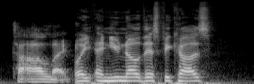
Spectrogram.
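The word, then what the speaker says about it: Taal: take care of buddy art Carlson so Lake tau is formed by a volcano hang on say that again I'm saying it wrong clearly is you you are saying it wrong yeah well your wife's like tal lake and you know this because because it's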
